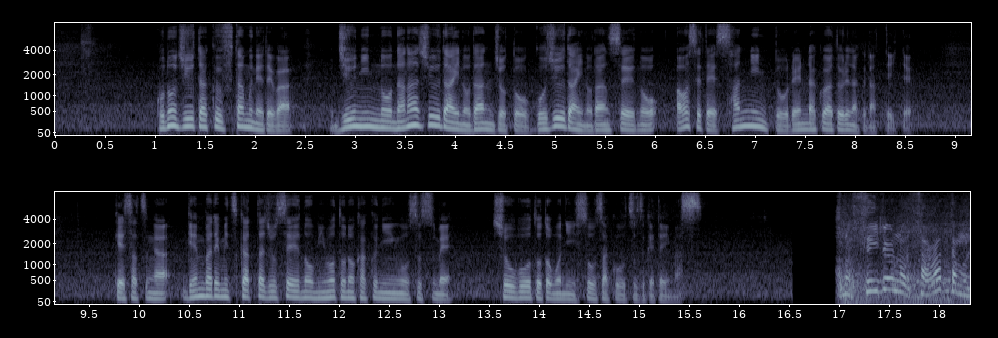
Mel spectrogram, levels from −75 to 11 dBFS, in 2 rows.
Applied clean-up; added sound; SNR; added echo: none; none; none; none.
